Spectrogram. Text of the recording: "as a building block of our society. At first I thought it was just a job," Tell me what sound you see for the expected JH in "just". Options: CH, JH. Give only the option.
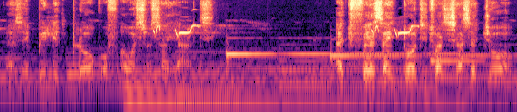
CH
